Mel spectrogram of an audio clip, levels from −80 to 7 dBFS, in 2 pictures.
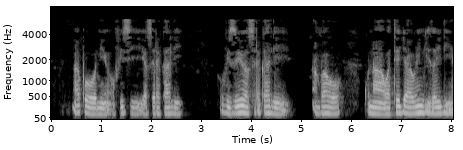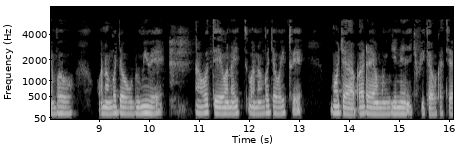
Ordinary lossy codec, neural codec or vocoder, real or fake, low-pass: MP3, 24 kbps; none; real; 7.2 kHz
